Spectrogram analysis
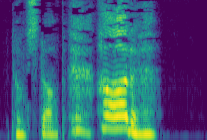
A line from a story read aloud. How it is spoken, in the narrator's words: Grunting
